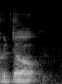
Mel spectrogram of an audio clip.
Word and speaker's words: Gadot: Gal Gadot. Is that how you pronounce it? – It's Gal Gadot. – Okay. You say Gadot. I say Gadot.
